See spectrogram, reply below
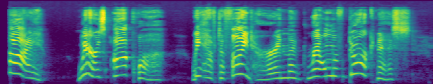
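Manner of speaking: high squeak without excitement. Demonstrating how Mickey sounds from Birth by Sleep onward, in a flat Mickey Mouse voice. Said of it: "they just sound like this the rest of the time".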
